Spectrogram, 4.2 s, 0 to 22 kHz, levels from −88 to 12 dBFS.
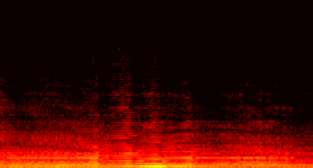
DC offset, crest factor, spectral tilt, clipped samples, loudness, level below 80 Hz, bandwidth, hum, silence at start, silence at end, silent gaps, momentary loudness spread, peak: under 0.1%; 16 dB; -8 dB/octave; under 0.1%; -25 LUFS; -58 dBFS; 6.4 kHz; none; 0 s; 0 s; none; 14 LU; -8 dBFS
